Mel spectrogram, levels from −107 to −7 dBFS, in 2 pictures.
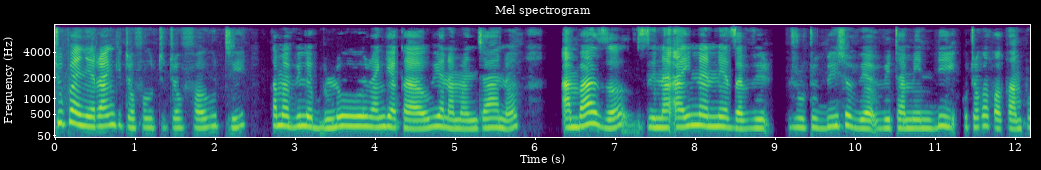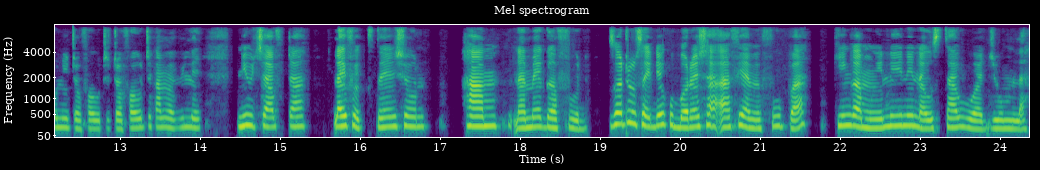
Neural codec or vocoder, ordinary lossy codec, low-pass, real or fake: none; AAC, 48 kbps; 7.2 kHz; real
